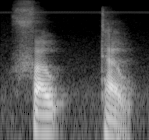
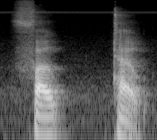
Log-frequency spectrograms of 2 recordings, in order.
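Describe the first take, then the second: No difference in how they are said.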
